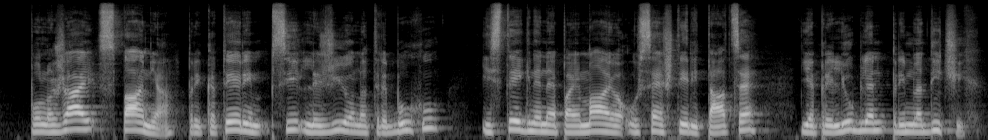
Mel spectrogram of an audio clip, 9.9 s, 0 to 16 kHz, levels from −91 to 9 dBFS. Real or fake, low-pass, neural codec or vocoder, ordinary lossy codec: fake; 14.4 kHz; codec, 44.1 kHz, 7.8 kbps, Pupu-Codec; none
